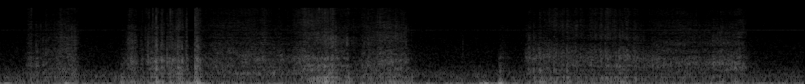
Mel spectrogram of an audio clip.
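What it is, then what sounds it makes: Faux leather chair backrest, tapped and scratched. Long red-painted nails tap and scratch across the raised embroidered AutoFull logo and the smooth faux leatherette around it on the back of a white padded gaming chair. Quiet, dry scratching comes in bursts, with a couple of soft low taps standing out.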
